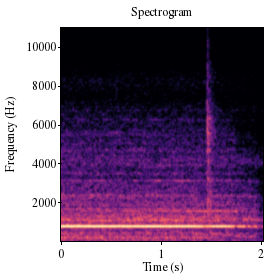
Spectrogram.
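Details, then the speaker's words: Range hood exhaust fan motor from a 1985 U-Haul CT-13 camper runs with a steady high whine that sounds okay at first, then drags, slows and dies away; owner suspects something is binding, not confirmed. "it sounds like someone's doing some very bad things to it, and just does not sound like it's running too well."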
